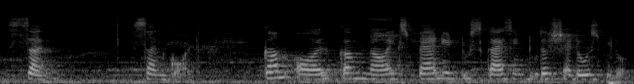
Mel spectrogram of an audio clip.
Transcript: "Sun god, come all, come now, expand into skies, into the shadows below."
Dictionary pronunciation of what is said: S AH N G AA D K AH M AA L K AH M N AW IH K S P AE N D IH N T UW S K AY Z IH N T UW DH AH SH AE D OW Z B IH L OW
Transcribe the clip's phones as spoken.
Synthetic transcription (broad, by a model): S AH N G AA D K AH M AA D K AH M N AW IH K S P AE N D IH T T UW S K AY S IH N T UW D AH SH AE D OW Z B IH L OW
